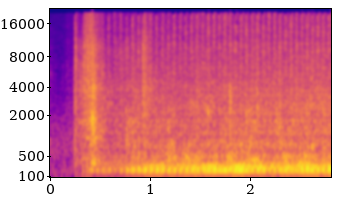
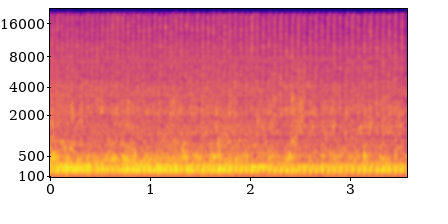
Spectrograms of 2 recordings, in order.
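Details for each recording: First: Restored 1962 Johnson Seahorse 3 HP outboard, first start attempt, started without choke on a warm day: catches right away and settles into a steady, even buzz with no misses or knocks; a clean, healthy start. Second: Restored 1962 Johnson Seahorse 3 HP two-stroke outboard, low-speed needle just richened: slow, slightly uneven putter that fades toward the end; idle set a little too low, losing some low end, but close.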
